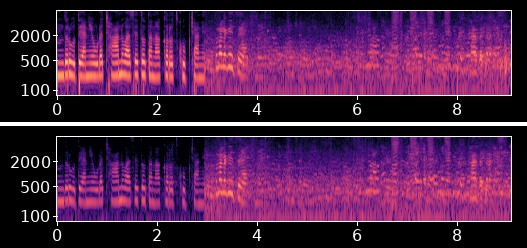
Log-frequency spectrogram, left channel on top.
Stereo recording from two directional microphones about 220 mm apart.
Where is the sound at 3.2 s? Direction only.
Centre (ahead or behind).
